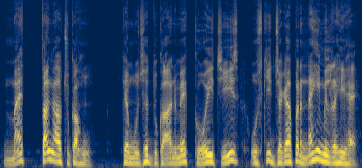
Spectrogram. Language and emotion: Urdu, angry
